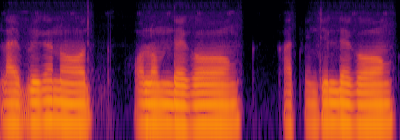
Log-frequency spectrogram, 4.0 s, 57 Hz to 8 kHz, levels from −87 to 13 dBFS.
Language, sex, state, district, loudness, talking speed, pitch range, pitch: Chakma, male, Tripura, Dhalai, -16 LUFS, 105 wpm, 100-110 Hz, 105 Hz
